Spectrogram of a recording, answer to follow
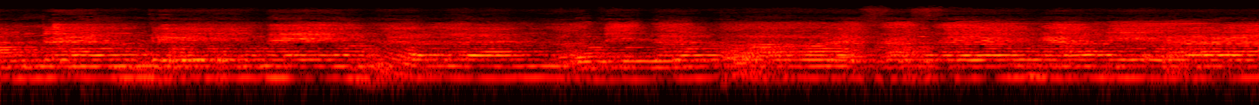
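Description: A group of Theravada Buddhist monks chanting together in unison, many voices held on one steady, droning pitch.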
